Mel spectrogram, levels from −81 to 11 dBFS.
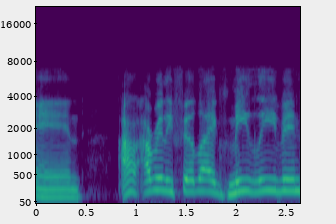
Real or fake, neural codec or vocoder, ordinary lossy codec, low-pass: real; none; Opus, 16 kbps; 7.2 kHz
